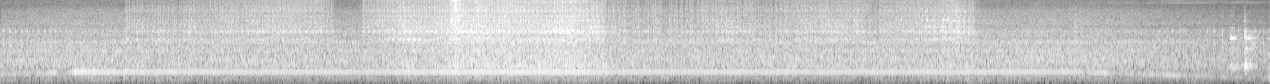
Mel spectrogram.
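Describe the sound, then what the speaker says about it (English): A wood lathe spins a turned plate with a steady whining hum, while a tool scrapes and rasps against the wood, growing louder midway and then easing as the motor winds down. "Wait till the lathe stops."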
